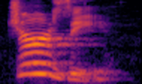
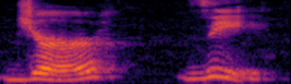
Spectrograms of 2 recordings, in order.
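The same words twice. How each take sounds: First: Said in the usual way. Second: "Jer-zy" in two separate beats; split into syllables. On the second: Shown as a demonstration. Teacher helping learners find the vowel, "Jer-zy" broken up. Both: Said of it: "Is it in the first syllable or the second?".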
